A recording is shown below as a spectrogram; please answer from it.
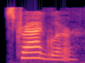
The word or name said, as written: straggler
